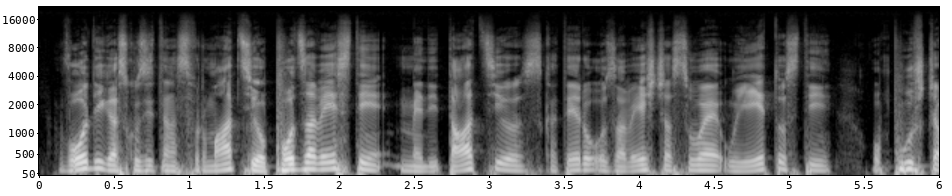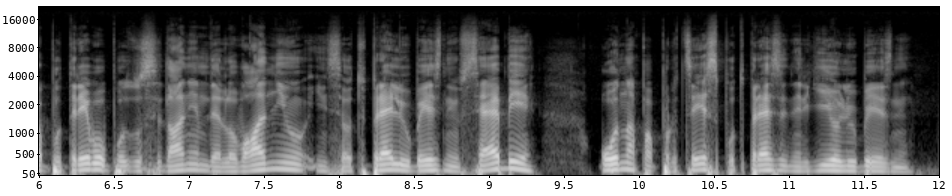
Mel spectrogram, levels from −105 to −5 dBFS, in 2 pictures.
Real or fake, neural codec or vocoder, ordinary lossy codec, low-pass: fake; vocoder, 44.1 kHz, 128 mel bands every 256 samples, BigVGAN v2; none; 19.8 kHz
